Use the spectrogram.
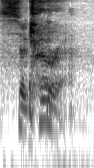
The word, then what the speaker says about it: Sakura: that more car character soccer I did that to see Barbara okay I believe you'll find it pronounced Sakura oh my bad well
